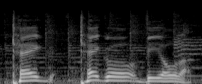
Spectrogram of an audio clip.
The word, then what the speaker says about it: Tagovailoa: And how do you pronounce his last name? Taglia. – That's it. – Tagovailoa. – That's it. I think you got it right.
